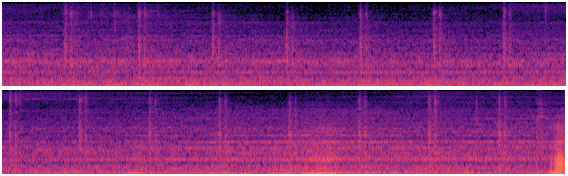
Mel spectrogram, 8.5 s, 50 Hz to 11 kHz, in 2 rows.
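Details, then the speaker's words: Diesel heater switched from kerosene to 100% biodiesel, at startup: faint sharp dosing-pump ticks about every two seconds over a quiet fan hum, quickening as it lights in the burn chamber; normal fuel pump ticking. "right that's a pump kicked in just now so I can hear it attempting to fire up in the burn chamber pump's getting a bit faster"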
